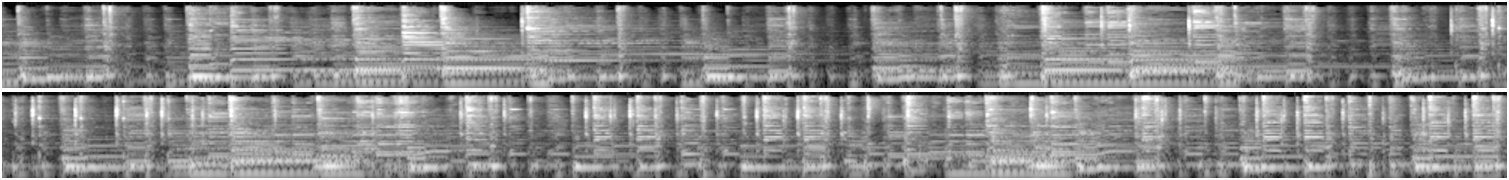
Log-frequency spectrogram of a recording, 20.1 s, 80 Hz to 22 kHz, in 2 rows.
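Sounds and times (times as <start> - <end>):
fingerstyle acoustic guitars: 0.0 - 20.0.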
